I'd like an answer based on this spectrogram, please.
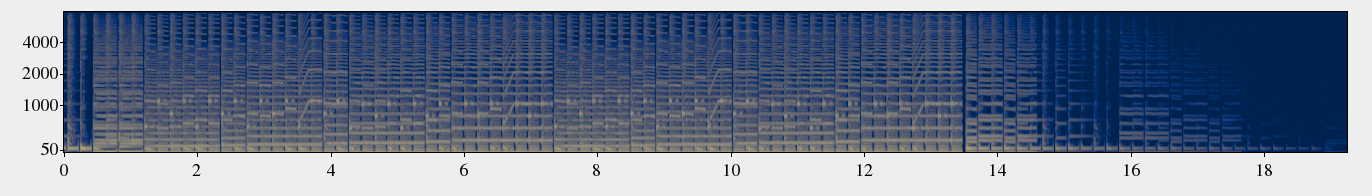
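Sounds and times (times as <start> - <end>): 
level game music: 0.5 - 14.6.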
